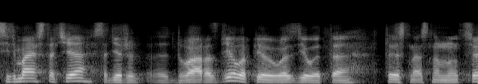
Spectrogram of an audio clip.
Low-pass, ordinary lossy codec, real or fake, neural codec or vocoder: 7.2 kHz; AAC, 32 kbps; fake; codec, 16 kHz, about 1 kbps, DyCAST, with the encoder's durations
